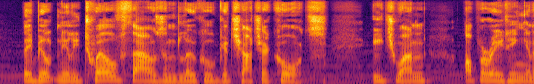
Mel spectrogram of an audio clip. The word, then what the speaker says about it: Gacaca: In 2001, the new government revived a traditional dispute resolution practice, Gacaca, pronounced Gacaca.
